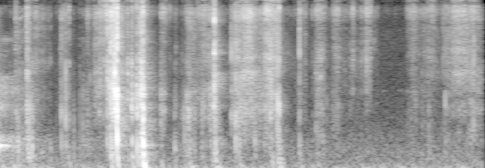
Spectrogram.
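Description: Close, crisp tearing and crinkling as a paper surprise packet from a burger-themed puzzle collection is ripped open, in several quick bursts with rustling between them.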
